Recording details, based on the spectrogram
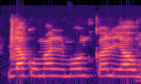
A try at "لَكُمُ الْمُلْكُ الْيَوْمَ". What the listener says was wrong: لكما خطأ لكم لا تقرأ هكذا يا ابني، أنا أحببت أن أصحح لك الحركة الإعراب الحركة اللي تكون على آخر الكلمة اللي تسميها الحركة الإعرابية، فاقرأها متواصلة هكذا.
